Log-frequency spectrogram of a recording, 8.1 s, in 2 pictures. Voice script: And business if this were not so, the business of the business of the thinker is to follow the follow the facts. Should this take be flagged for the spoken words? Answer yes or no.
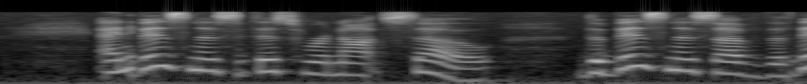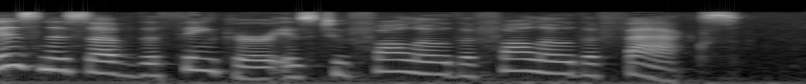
no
